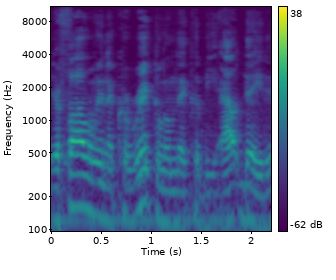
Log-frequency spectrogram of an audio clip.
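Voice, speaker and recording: Somewhat breathy and pitched in the middle range, the man's voice rises and falls in a normal way. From Cincinnati, Ohio. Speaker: educator and author. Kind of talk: radio interview answer.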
